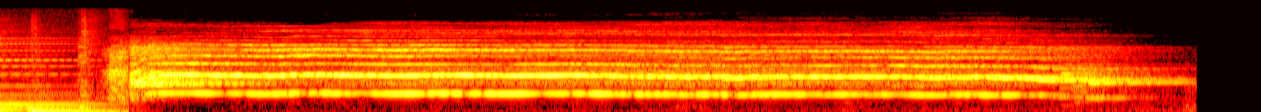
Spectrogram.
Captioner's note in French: Hurlement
